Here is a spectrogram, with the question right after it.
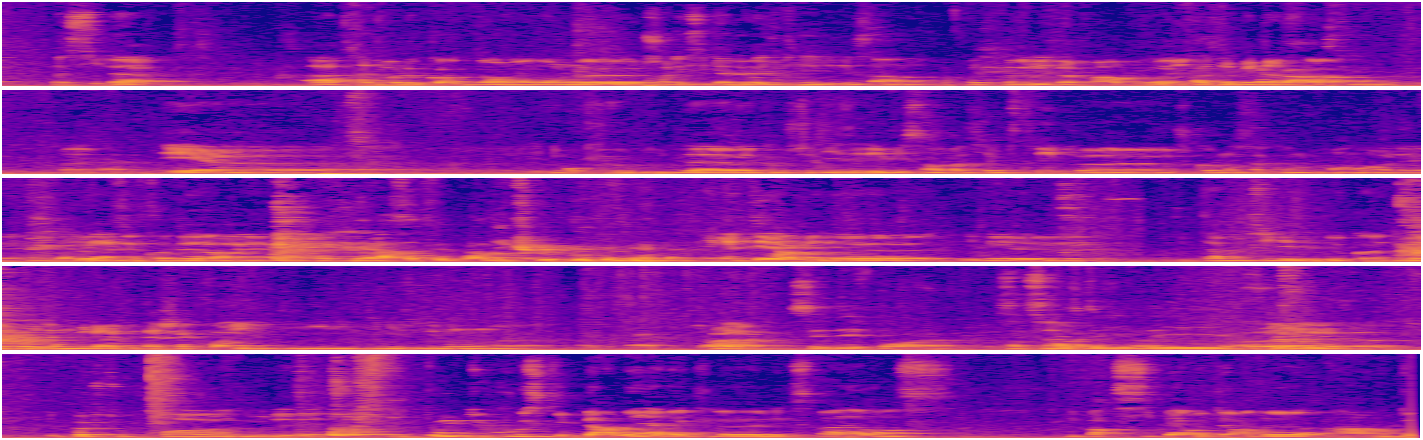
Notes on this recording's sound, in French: Un épisode en direct du Snowcamp 2016 à Grenoble.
